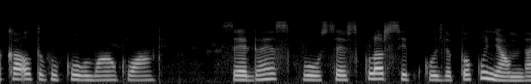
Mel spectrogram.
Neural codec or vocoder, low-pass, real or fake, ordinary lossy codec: codec, 16 kHz, 0.8 kbps, ZipCodec; none; fake; none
